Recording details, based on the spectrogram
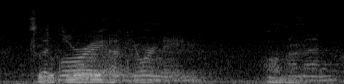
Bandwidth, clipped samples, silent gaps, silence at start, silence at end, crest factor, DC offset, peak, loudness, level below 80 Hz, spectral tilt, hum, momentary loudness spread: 14.5 kHz; under 0.1%; none; 0 s; 0 s; 18 dB; under 0.1%; -16 dBFS; -33 LUFS; -54 dBFS; -7.5 dB/octave; none; 19 LU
